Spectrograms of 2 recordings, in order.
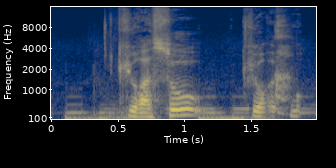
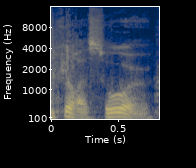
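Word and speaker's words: Curaçao: non encore courao C curassau j'aime bien votre prononciation je valide bien sûr ça c'est ça s'écrit cur ch littéralement on dit souvent curassau la liqueur couleur bleue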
